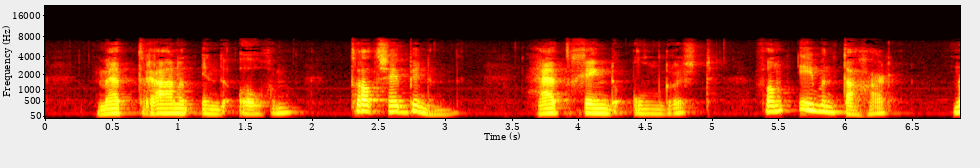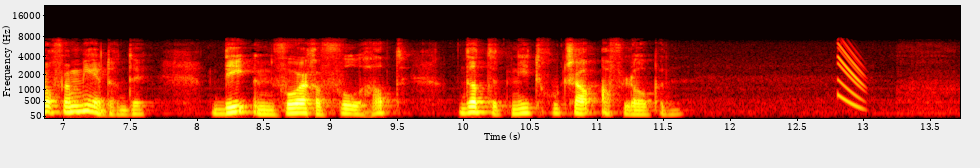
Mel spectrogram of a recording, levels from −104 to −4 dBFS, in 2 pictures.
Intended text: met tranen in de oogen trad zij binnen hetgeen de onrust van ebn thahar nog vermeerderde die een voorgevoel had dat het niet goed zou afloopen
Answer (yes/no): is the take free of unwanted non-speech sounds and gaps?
no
